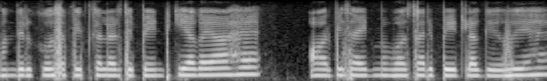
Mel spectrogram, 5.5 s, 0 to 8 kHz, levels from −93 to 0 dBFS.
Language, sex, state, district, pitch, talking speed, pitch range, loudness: Hindi, female, Chhattisgarh, Raigarh, 225 Hz, 210 wpm, 220-230 Hz, -17 LUFS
